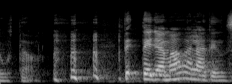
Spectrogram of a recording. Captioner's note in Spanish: Se ríe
